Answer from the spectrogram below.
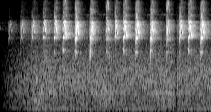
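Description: A small bird chirps in a quick, steady series of high, bright tweets, about a dozen short notes in three seconds, over a faint low hum.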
